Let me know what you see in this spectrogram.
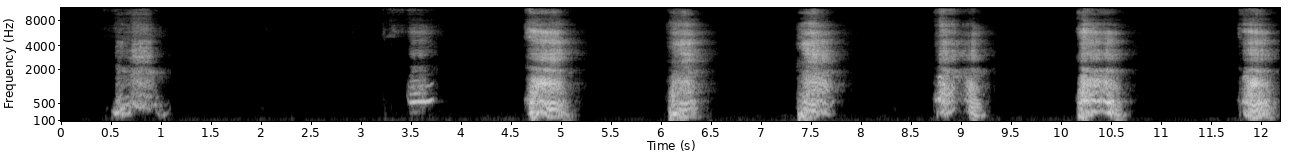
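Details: Dog coughing: about eight short, harsh, dry coughing bursts spaced one to two seconds apart.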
